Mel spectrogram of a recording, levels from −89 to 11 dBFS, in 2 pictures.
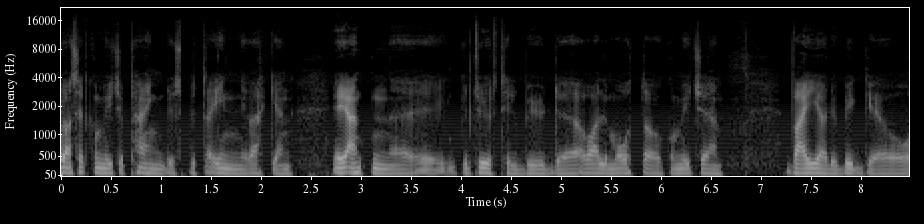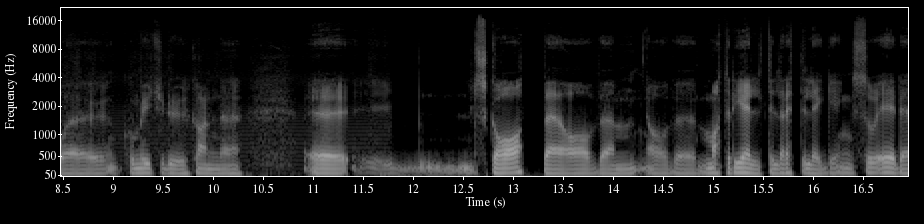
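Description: DECT cordless phone buzz runs through this speech clip from 0.00 s to about 11.8 s. It is a thin, steady buzz at 100 Hz, rich in harmonics, sitting roughly 30 dB below the speech. A DECT handset or base station close to the recording chain transmits a short radio burst every 10 ms. The audio circuitry rectifies each burst, turning that 100-per-second pulse train into an audible tone.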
